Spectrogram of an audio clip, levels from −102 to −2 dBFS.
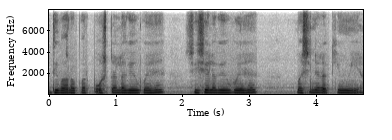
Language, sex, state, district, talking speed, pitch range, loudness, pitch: Hindi, female, Uttar Pradesh, Jyotiba Phule Nagar, 180 wpm, 200-210 Hz, -15 LUFS, 205 Hz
